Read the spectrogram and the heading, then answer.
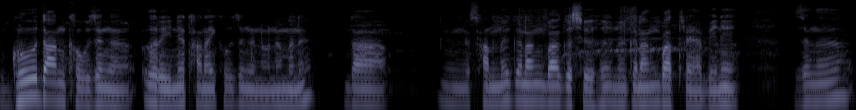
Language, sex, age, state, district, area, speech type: Bodo, male, 30-45, Assam, Udalguri, urban, spontaneous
